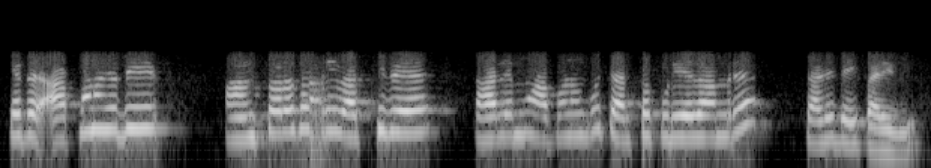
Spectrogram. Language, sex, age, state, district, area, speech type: Odia, female, 30-45, Odisha, Sambalpur, rural, conversation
